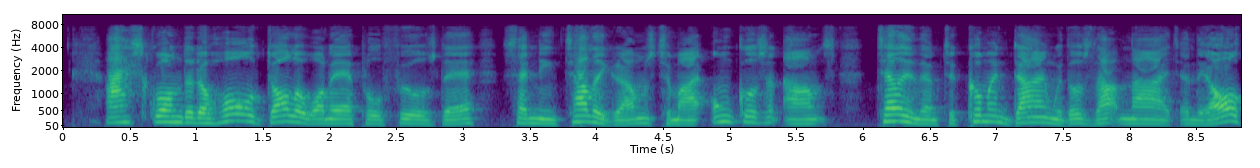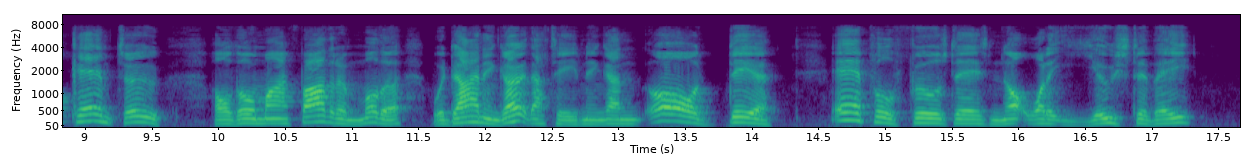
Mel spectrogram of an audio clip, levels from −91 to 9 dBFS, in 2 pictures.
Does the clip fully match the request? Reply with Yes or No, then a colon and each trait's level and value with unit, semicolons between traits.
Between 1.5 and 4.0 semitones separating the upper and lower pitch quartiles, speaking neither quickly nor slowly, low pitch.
No: average, 4.8 semitones; average, 185 wpm; low, 130 Hz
